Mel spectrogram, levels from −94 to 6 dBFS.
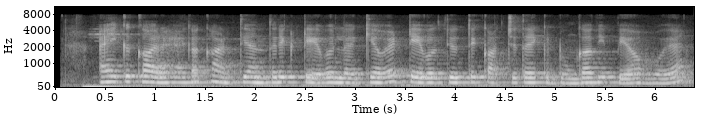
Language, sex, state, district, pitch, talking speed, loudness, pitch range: Punjabi, female, Punjab, Pathankot, 205 Hz, 195 wpm, -15 LUFS, 195-215 Hz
